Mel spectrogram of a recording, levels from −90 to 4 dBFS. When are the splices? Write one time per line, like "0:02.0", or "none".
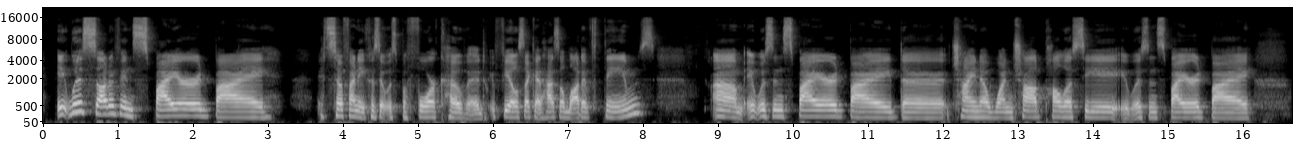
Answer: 0:05.9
